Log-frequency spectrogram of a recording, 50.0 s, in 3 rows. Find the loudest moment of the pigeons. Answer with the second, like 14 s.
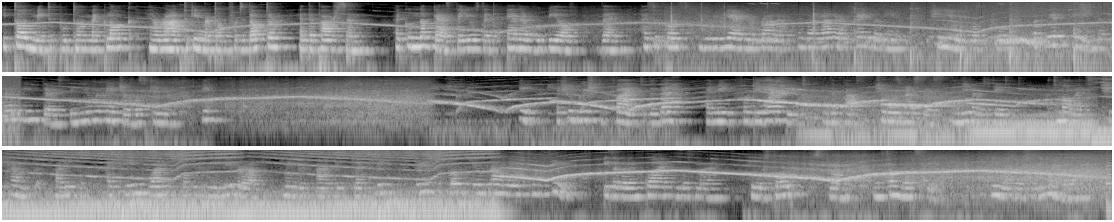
15 s.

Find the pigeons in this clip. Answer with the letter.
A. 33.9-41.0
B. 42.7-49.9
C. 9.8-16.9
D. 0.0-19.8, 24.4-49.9
C.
